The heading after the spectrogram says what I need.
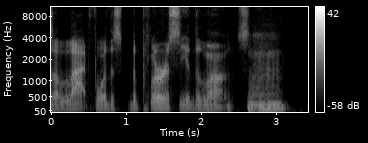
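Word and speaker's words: pleurisy: The herb is actually called puricy. Okay. Plury. How do how do you spell that, Dr. Mhm. Pluracy. P L U R I S Y P L Excuse me.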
